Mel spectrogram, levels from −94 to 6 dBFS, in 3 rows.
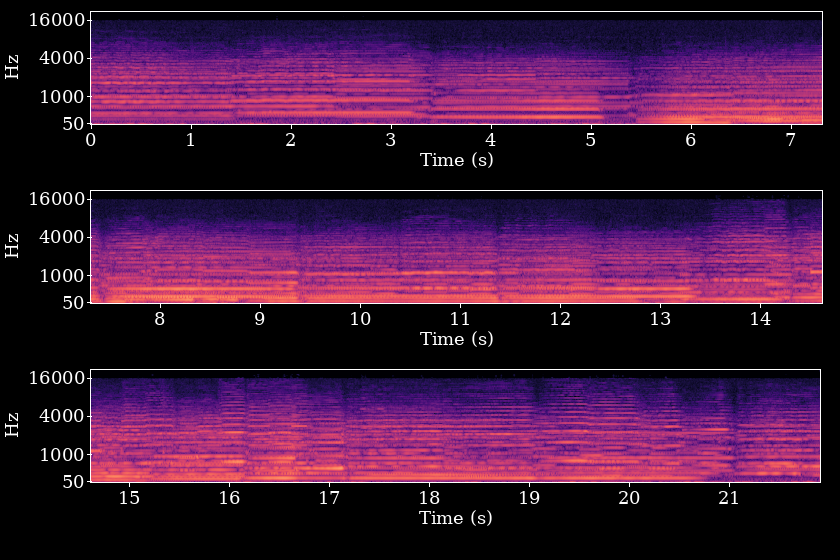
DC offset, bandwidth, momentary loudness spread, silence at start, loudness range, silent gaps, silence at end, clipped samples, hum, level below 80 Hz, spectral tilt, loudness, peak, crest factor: under 0.1%; 16 kHz; 10 LU; 0 s; 7 LU; none; 0 s; under 0.1%; none; -50 dBFS; -6.5 dB/octave; -24 LUFS; -8 dBFS; 16 dB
